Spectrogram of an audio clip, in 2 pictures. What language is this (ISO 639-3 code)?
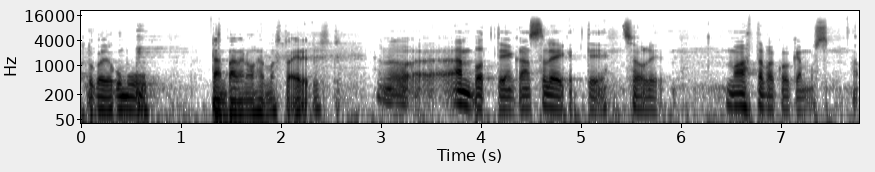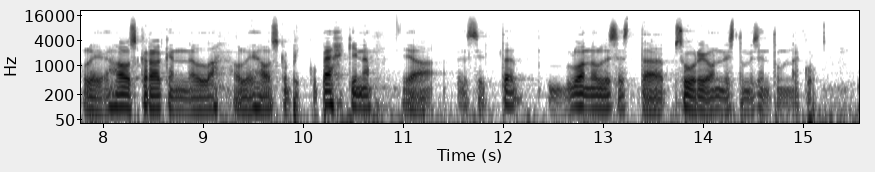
fin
